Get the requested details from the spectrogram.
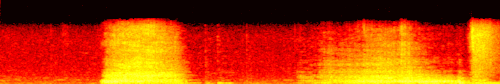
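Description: A pen scratches lines across paper.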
